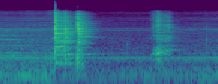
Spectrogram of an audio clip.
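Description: Dishes and pots clatter during washing up in a home kitchen: two quick metallic clanks close together, a pause, then one more clatter, with a faint steady hum behind.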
